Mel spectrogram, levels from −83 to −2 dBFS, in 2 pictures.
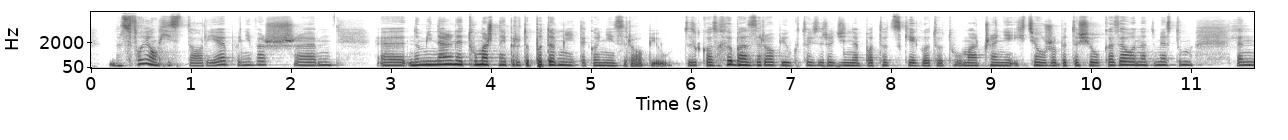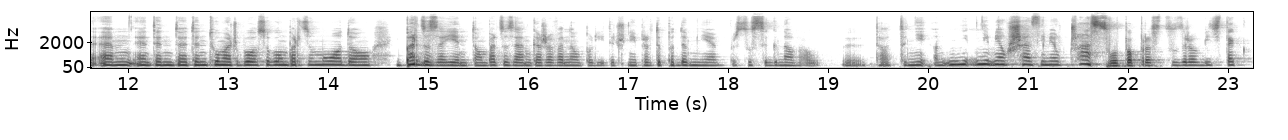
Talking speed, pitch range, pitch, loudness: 145 wpm, 185-215 Hz, 200 Hz, -25 LUFS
